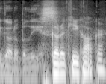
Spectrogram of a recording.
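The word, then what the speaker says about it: Caye Caulker: Go to Key Calker. It's a little island. They got a bar in the middle of the island. Key Calker. Yeah, but it's Caye, but they pronounce it Key.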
